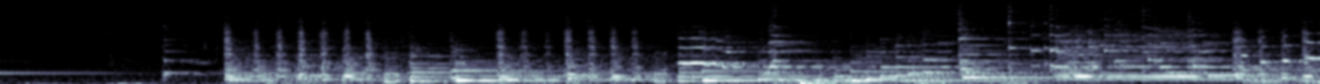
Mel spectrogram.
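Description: Live chamber music for harp and viola. A soft held note, then about two seconds in the music grows louder: quick plucked harp notes under sustained bowed viola lines.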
